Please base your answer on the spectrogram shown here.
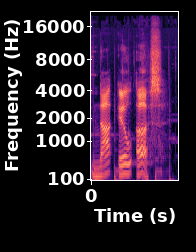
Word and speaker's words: Knotil: The game is pronounced not ill us, like the mollusk species Nautilus.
